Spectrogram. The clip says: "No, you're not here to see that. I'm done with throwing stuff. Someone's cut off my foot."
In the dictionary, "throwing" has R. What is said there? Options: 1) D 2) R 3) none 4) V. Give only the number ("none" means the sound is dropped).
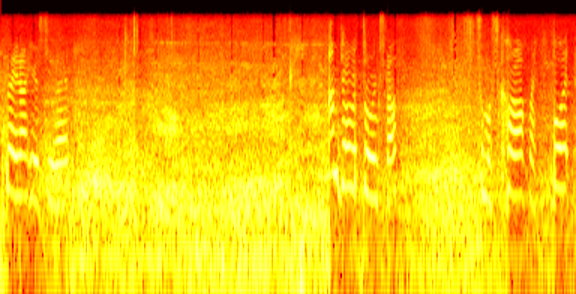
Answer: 3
